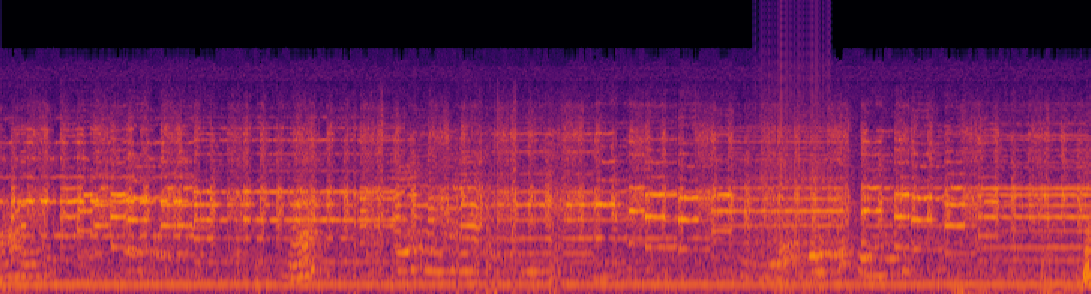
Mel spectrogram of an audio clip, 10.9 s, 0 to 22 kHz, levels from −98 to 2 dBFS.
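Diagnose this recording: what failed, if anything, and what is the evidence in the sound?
Network stage, short concealed packet loss: at 3.53–3.57 s, 20 ms of audio went missing and the decoder filled the gap by extending the preceding sound. A waveform shows a brief smeared patch. A spectrogram shows the preceding sound stretched flat for one frame before the real audio resumes.

Network stage, lost packet rebuilt from error correction: at 3.80–3.82 s, one 20 ms frame was replaced by the low-bitrate redundant copy carried in the next Opus packet. There is no gap, only a rougher, noisier frame.

Network stage, repeated packet loss (robotic sound): from 4.28 to 5.63 s, six separate gaps removed about 240 ms of audio, the longest 120 ms. Concealment repeated the last sound in each gap, and error correction rebuilt part of the stretch. The result is choppy. A spectrogram shows repeated flat, smeared blocks.

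Driver or buffer stage, buffer tearing: from 7.51 to 8.32 s, a steady 93.8 Hz robotic buzz is heard, which fits a 512-sample buffer at 48 kHz. The writer and reader of the ring buffer had slipped, so each period contains a small slice of audio about 20 ms old, joined hard on both sides. A waveform shows evenly spaced step discontinuities, and a spectrogram shows vertical streaks at the buffer rate.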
